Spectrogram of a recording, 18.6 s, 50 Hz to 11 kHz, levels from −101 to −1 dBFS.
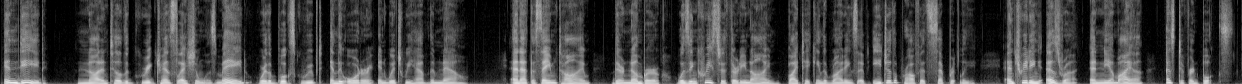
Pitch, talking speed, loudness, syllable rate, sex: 160 Hz, 165 wpm, -20 LUFS, 4.8 syllables/s, female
